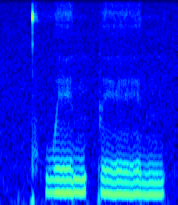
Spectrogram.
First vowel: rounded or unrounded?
unrounded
